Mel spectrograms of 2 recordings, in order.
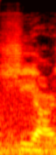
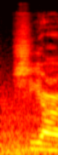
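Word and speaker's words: Shi'ar: to do the Shiar I pronounce that she are the Shire she are as easy to say so yeah they're not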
